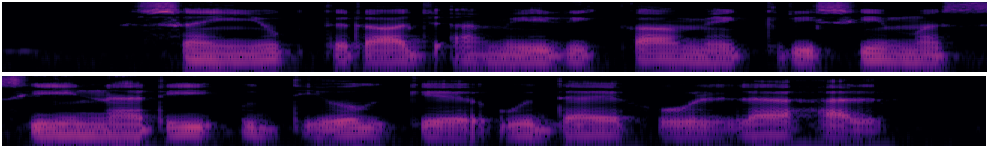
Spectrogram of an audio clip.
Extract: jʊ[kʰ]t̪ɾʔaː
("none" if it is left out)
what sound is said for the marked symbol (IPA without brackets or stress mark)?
k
